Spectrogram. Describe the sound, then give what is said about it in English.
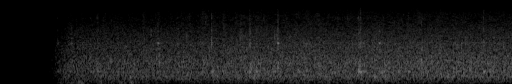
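Steady rain begins after a brief silence and keeps falling, a dense, even hiss with faint scattered drop ticks, constant throughout, with no voices. “One rainy night, Rama went missing for an hour.”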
